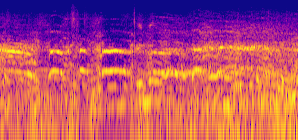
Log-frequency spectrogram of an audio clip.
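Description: Rooster crowing loudly and close at a market, a sustained drawn-out crow with clucking fowl in the background.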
